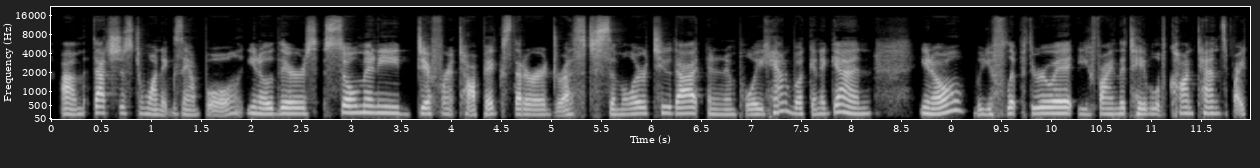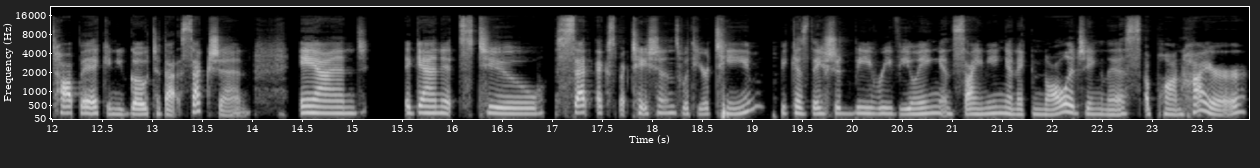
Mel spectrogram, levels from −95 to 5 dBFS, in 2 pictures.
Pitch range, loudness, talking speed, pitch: 190-220 Hz, -19 LUFS, 165 wpm, 205 Hz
